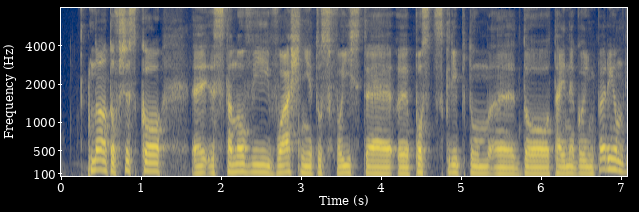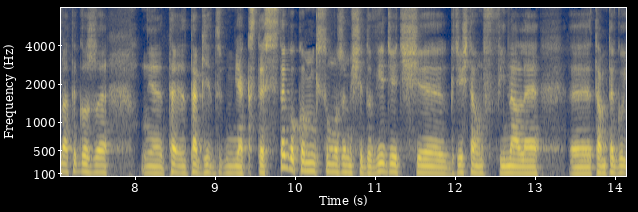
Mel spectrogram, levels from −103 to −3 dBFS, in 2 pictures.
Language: Polish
